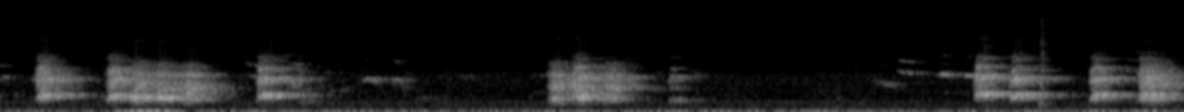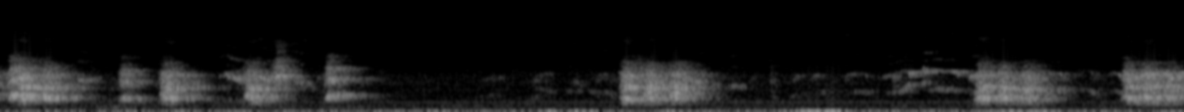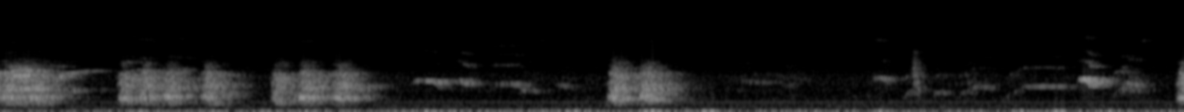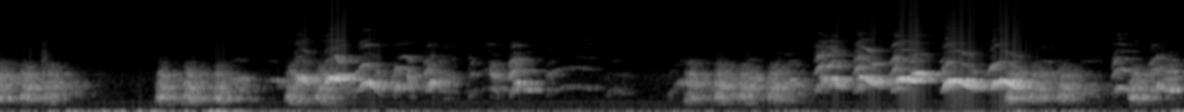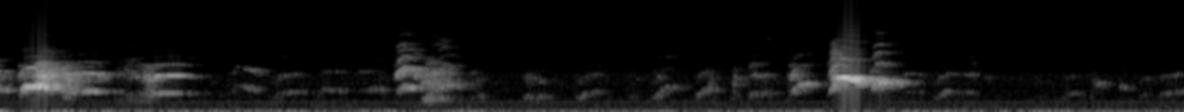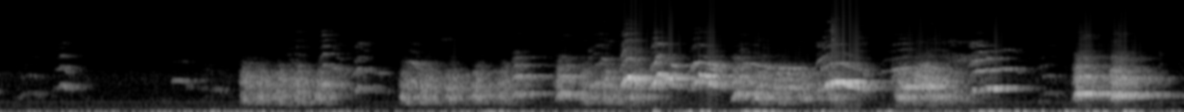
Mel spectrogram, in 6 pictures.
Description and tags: Recording of dogs barking and whimpering at an animal shelter. (No animals were harmed in the making of this recording). The recording mic used was a blue snowball mic.
barking, dog, shelter, whimper, whimpering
